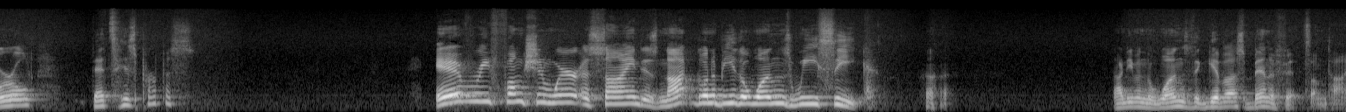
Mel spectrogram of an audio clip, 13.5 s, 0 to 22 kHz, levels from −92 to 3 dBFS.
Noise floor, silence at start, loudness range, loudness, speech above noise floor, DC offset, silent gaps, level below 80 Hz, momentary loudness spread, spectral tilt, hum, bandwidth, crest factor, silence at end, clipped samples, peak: -66 dBFS; 0 s; 15 LU; -22 LUFS; 44 dB; under 0.1%; none; -74 dBFS; 21 LU; -5.5 dB/octave; none; 16 kHz; 22 dB; 0.05 s; under 0.1%; -2 dBFS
